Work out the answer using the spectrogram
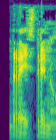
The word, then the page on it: reestreno: espagnol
